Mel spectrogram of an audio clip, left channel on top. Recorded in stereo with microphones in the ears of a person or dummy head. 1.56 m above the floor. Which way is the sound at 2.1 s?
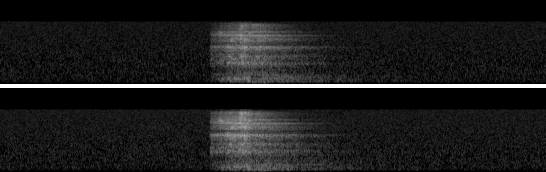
30° right (ahead or behind).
